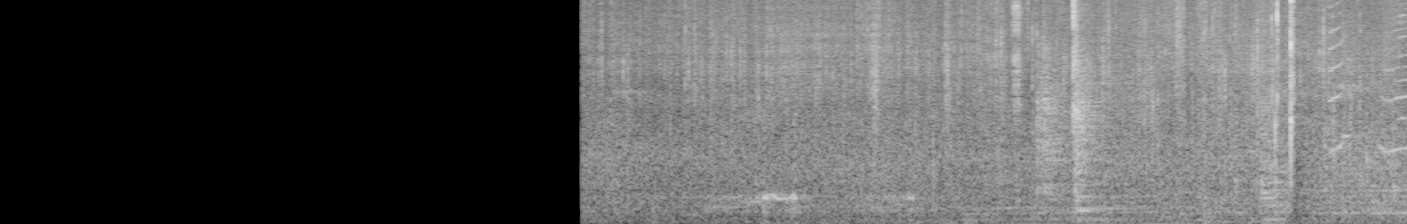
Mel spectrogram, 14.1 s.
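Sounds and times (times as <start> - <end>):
bird cooing: 7.0 - 9.3, 13.2 - 14.0
clicks and knocks: 10.0 - 13.3.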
